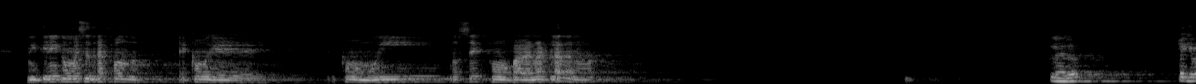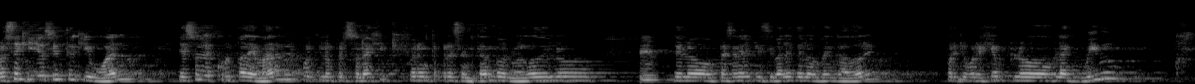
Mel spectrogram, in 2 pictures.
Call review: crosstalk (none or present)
none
